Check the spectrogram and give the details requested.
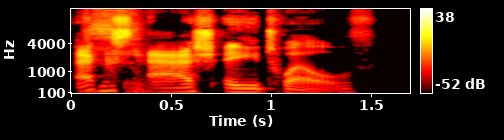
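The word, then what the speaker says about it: X Æ A-12: When Rogan asked how to say it, to which Musk responded, I mean, it's just X, the letter X, and then AE is like pronounced ash, and then A12 was my contribution. So X ash A12.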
